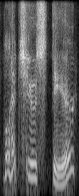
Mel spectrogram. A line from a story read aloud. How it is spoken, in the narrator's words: replied the barge woman, laughing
